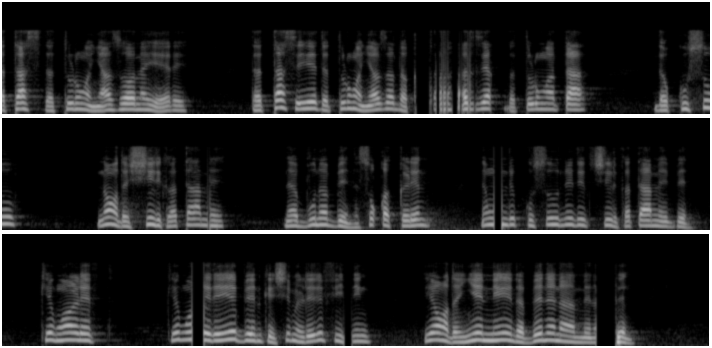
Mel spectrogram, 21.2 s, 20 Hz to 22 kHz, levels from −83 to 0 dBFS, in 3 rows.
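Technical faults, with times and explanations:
4.14–20.36 s, packet loss on an ADPCM call, six events: at 4.14–4.75 s, between "ida turung anyazↄn da" and "da turung ata", 360 ms of audio drops out in hard-edged holes spread over 600 ms, the longest about 140 ms. At 9.14–9.17 s, just after "nↄng ida shirik ata", a single 20 ms hole occurs. At 12.00–12.09 s, between "ka kareng ni" and "di kusu ni", 80 ms is lost. Further losses of 120 ms occur at 16.06–16.20 s, 80 ms at 17.58–17.68 s and 200 ms at 20.10–20.36 s. The gap lengths step in 20 ms units, which fits 20 ms packets. Each missing stretch is filled with silence. Because ADPCM sends only differences, the receiving decoder's predictor and step size drift away from the sender's during the hole. When the audio resumes, it comes back slightly distorted until the two resynchronise over the next few tens of milliseconds. Across all six events, the G.722 wideband coding at 64 kbit/s carries the sound with at most faint coding damage.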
